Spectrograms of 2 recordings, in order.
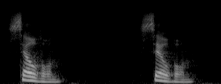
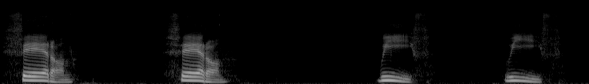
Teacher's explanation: Between vowels, we have a sound like V, like modern English V.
